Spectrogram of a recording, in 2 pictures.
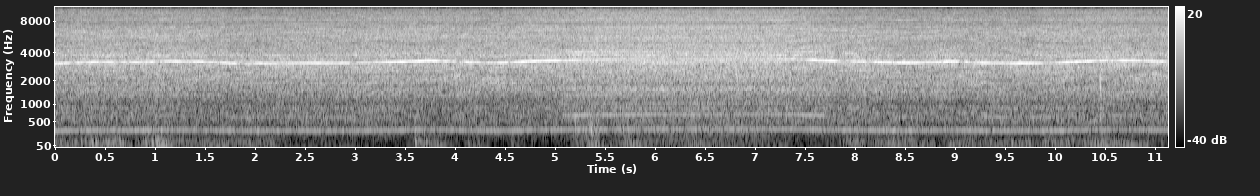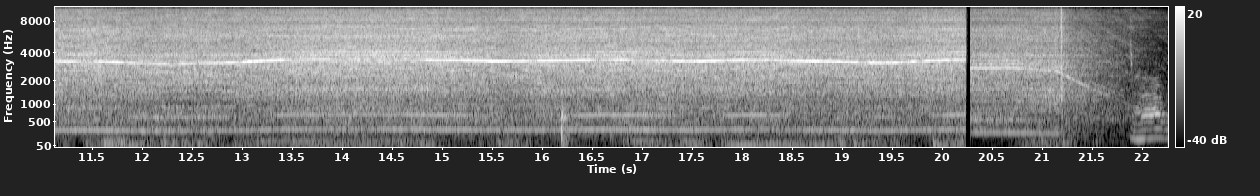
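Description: An electric mixer steadily whirs as buttermilk is blended into tea cake batter, a loud, constant motor hum with a high whine that holds for about twenty seconds before cutting off.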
